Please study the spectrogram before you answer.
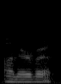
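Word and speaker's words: Honerva: Before it's like spelled with an H, but the H I feel like they've been pronouncing it silently, so I think it's Onerva.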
